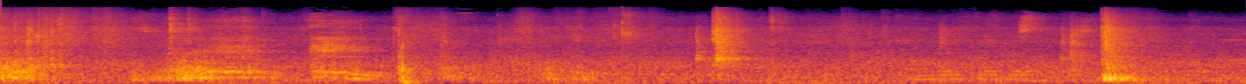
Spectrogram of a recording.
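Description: Students move and rearrange chairs in a classroom, producing scattered scrapes and knocks at irregular intervals, with a few sharper clatters, as voices murmur in the room.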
